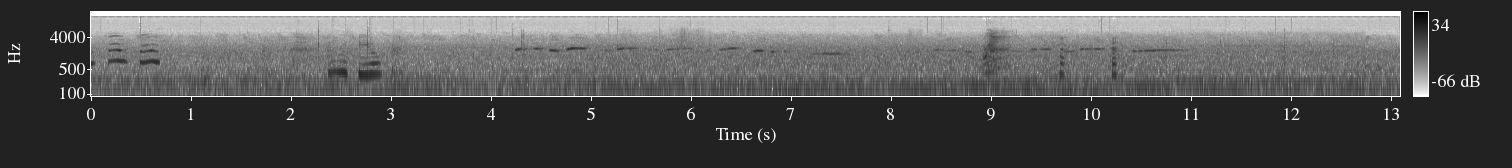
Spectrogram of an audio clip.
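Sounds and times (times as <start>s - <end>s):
dog whimpering: 0.0s - 0.8s.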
